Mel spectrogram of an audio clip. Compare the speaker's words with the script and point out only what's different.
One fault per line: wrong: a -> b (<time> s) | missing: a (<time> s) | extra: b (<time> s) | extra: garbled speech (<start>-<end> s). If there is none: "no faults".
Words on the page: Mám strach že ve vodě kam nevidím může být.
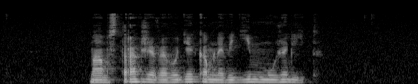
no faults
